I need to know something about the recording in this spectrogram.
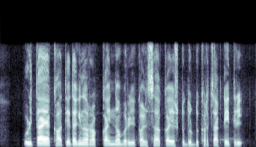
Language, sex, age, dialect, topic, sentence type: Kannada, male, 18-24, Dharwad Kannada, banking, question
